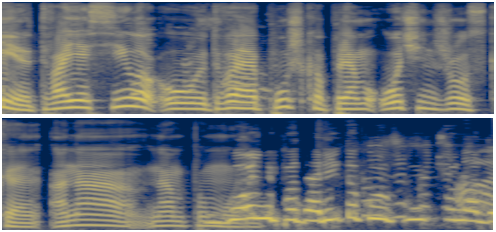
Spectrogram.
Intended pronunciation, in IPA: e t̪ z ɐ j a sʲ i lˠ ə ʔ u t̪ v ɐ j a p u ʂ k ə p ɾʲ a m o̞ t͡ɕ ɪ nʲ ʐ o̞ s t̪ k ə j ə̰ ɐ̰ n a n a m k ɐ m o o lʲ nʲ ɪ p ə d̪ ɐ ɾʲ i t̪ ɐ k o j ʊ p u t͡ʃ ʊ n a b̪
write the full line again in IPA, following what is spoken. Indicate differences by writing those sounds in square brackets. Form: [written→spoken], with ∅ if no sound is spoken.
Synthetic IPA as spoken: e t̪ [z→v] ɐ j a sʲ i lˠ ə ʔ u t̪ v ɐ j a p u ʂ k ə p ɾʲ a m o̞ t͡ɕ ɪ nʲ ʐ o̞ s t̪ k ə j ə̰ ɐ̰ n a n a m [k→p] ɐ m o o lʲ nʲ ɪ p ə d̪ ɐ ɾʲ i t̪ ɐ k [o→u] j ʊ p u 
